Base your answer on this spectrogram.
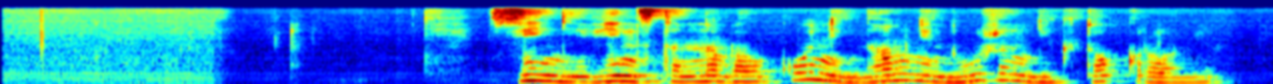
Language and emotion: Russian, neutral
